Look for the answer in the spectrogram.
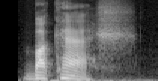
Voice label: baqash, hebrew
